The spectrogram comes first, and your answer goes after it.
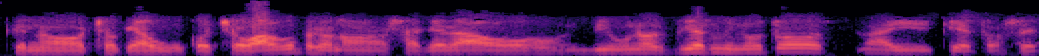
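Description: A man, a photographer, describing what he saw as an eyewitness over the phone, in halting speech with many restarts. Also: mid-range voice, fairly even intonation, no echo. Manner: halting, restarts words, plain retelling. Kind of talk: eyewitness account. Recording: muffled lo-fi line.

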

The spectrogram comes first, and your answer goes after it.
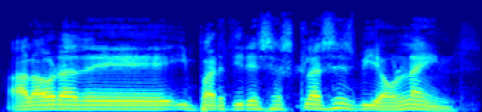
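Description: A man's voice: medium pitch, steady tone, brisk, a little mellow, no echo, studio quality. A man hosting a midday radio news show, interviewing and presenting headlines. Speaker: radio host.

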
